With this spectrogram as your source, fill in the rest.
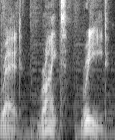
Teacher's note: the R sound is smooth and not rolled like in some other languages. Pull your tongue slightly back without touching the top of your mouth.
